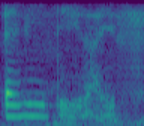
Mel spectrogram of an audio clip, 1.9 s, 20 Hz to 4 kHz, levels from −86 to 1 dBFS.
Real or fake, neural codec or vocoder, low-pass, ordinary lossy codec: fake; codec, 24 kHz, 1.2 kbps, DualCodec; 3.6 kHz; none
